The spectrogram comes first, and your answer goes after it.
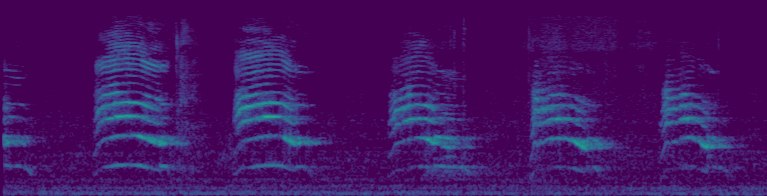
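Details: Stray cat named Sun, in heat, crying loud enough to fill the neighbourhood alley in Korea: five drawn-out, harmonic meows, each rising then falling, repeated about every one and a half seconds over low background rumble.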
